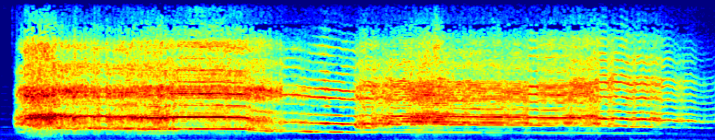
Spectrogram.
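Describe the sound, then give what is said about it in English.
A woman lets out a long, loud, sustained scream that holds steady, then drops slightly in pitch and continues for several seconds before trailing off. “She peered at the still waters and screamed.”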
